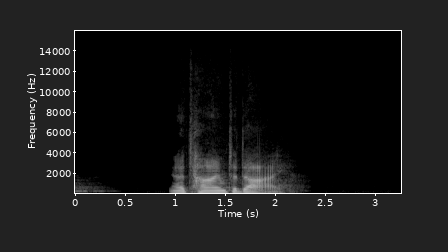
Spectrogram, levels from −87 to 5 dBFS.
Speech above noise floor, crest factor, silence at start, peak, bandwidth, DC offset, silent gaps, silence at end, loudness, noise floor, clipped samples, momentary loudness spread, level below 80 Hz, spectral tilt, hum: 53 dB; 22 dB; 0.95 s; -12 dBFS; 9.4 kHz; under 0.1%; none; 1.2 s; -29 LUFS; -82 dBFS; under 0.1%; 12 LU; -72 dBFS; -8 dB/octave; none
